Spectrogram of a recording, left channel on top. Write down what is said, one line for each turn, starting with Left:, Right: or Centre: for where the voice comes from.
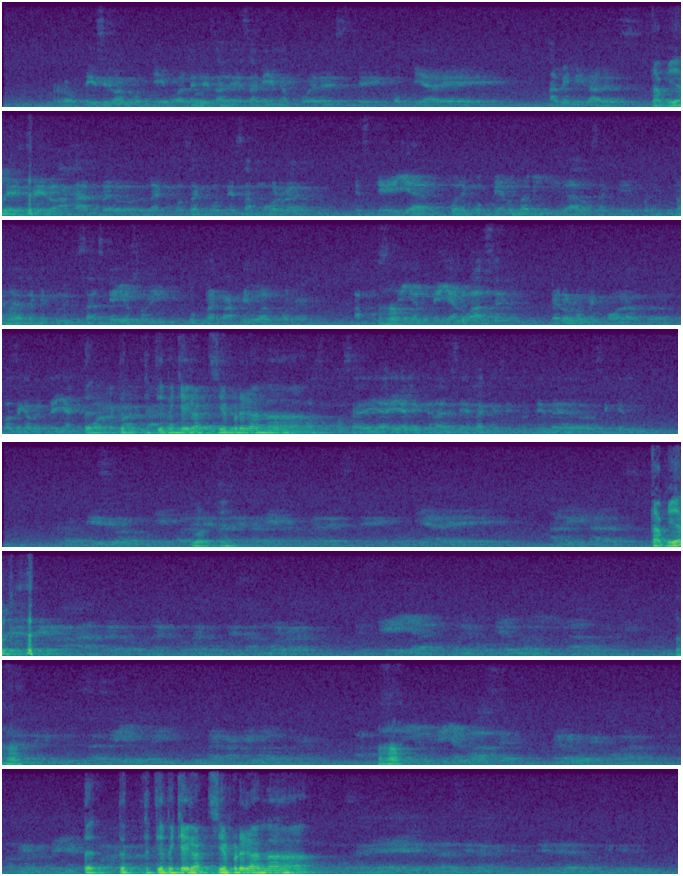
Left: Rotísima porque igual
Right: Porque
Left: esa, esa vieja puede este, copiar eh, habilidades.
Right: también,
Left: Pe- pero, ajá, pero la cosa con esa morra es que ella puede copiar una habilidad. O sea que, por ejemplo, imagínate
Right: ajá,
Left: que tú dices, ¿sabes qué? Yo soy súper rápido al correr. Ah, pues
Right: ajá.
Left: ella, lo- ella lo hace, pero lo mejora. O sea, básicamente ella corre
Right: Te,
Left: más
Right: te- te
Left: más
Right: tiene
Left: rápido
Right: que ganar,
Left: que tú.
Right: siempre gana
Left: O, o- o sea, ella, ella literal sí es la que siempre tiene, ahora sí que el,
